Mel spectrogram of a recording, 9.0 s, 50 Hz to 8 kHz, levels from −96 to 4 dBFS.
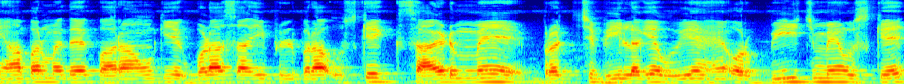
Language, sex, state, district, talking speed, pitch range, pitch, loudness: Hindi, male, Bihar, Vaishali, 180 wpm, 125-135 Hz, 130 Hz, -17 LUFS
